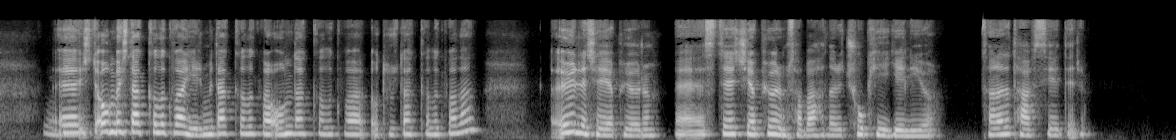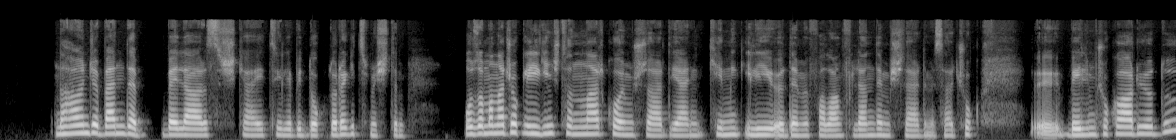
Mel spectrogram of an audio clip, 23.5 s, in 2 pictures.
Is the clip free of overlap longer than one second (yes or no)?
yes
